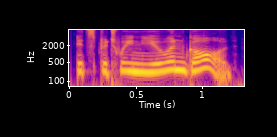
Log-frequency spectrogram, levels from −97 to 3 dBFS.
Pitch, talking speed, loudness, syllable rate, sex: 240 Hz, 230 wpm, -13 LUFS, 5.1 syllables/s, female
